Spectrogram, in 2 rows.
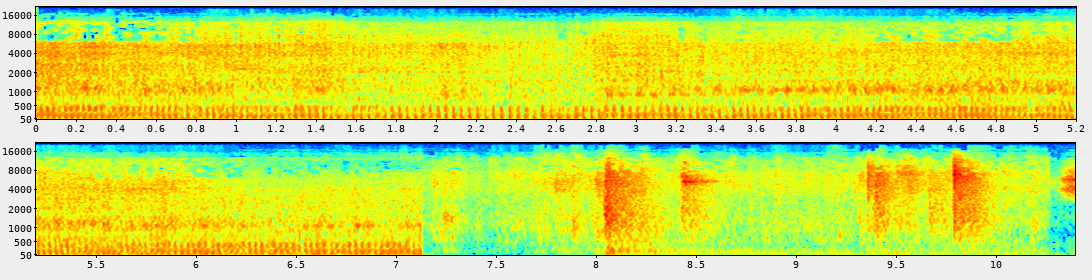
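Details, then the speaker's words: Coolster 110cc quad that sat two years, on test ride: rough steady clatter, then sudden cut-out to near silence when choke flipped off; won't run without choke, fuel starvation, owner suspects dirty carburettor with clogged jets. "it didn't want to run at all with the choke on and you choke off so I'm guessing the carburetor is dirty but as soon as you flip it down there's nothing absolutely nothing so it's not getting enough gas so I'm guessing the Jets are clogged up"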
